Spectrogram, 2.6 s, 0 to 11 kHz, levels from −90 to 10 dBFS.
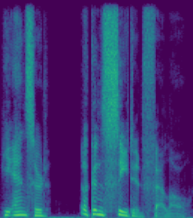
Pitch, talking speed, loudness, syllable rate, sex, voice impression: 135 Hz, 115 wpm, -20 LUFS, 4.7 syllables/s, male, masculine, adult-like, slightly powerful, slightly friendly, slightly unique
